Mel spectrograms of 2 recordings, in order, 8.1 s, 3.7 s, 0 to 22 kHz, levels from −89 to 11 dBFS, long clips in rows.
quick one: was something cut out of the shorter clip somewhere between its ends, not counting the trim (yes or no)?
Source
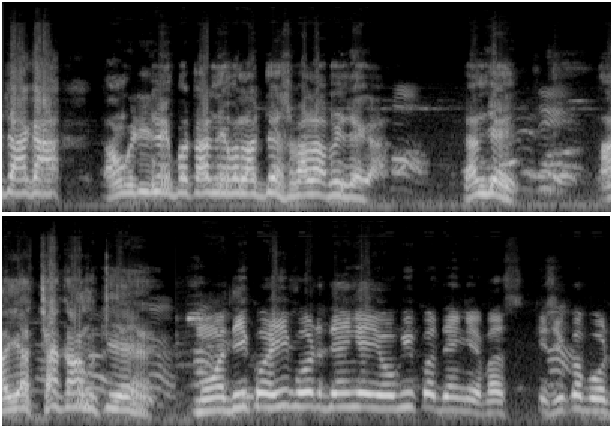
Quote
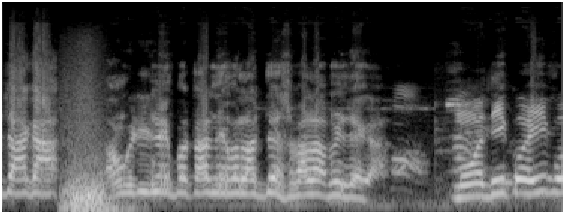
yes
